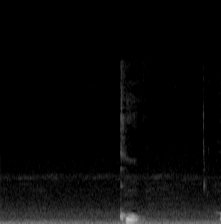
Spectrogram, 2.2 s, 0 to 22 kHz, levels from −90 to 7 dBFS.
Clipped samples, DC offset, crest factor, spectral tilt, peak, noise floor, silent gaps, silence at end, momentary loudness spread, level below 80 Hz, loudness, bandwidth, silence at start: under 0.1%; under 0.1%; 22 dB; -8.5 dB/octave; -12 dBFS; -52 dBFS; none; 0.8 s; 26 LU; -60 dBFS; -28 LUFS; 13 kHz; 1.2 s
